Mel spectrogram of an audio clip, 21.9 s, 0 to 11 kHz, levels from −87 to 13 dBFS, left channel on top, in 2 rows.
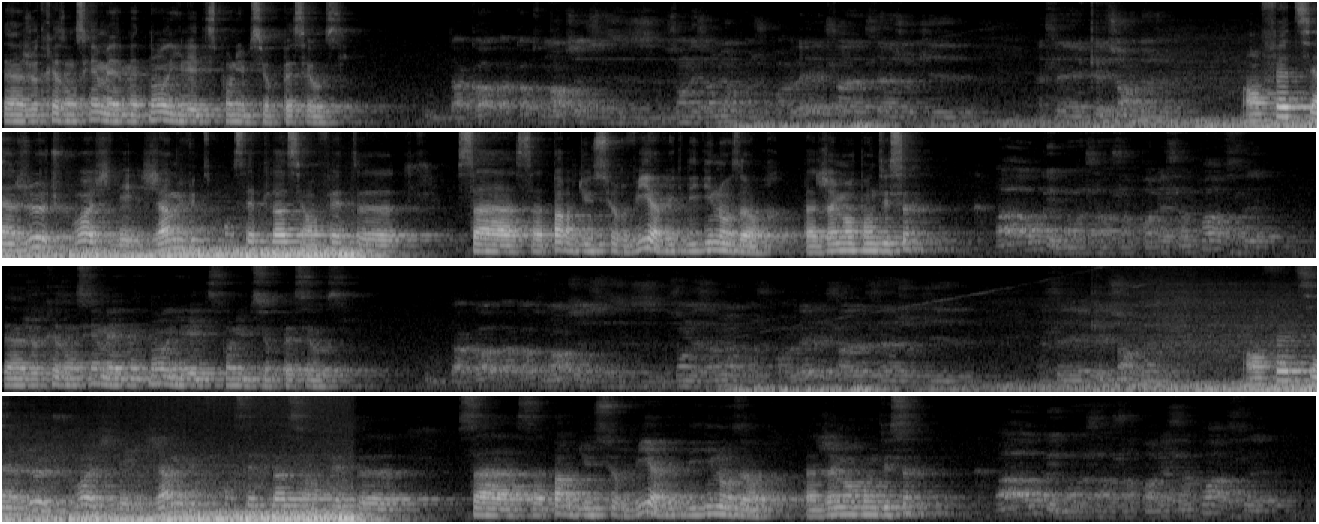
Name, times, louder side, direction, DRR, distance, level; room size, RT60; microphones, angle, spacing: voice 1, 0.0-2.8 10.3-12.6 13.0-14.3 14.7-18.6, left 3 dB, 85° left, 8 dB, 0.7 m, -29 dB
voice 2, 3.5-9.8 12.4-12.5 19.2-21.4, equal, 40° left, -7 dB, 2.1 m, -45 dB
sound 1, 6.1-7.2 7.9-8.0 8.3-13.9, right 3 dB, 55° right, 0.5 m, -27 dB
11.5 x 6.7 x 3.4 m, 1.4 s
head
